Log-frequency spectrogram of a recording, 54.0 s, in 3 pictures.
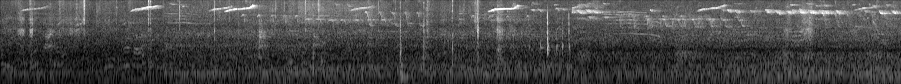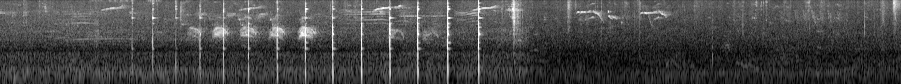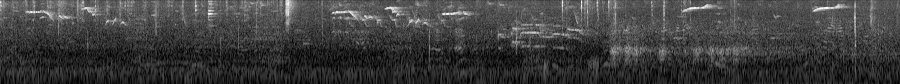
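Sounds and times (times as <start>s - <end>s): outdoor background noise: 0.0s - 54.0s
sharp knocks: 20.6s - 27.8s.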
